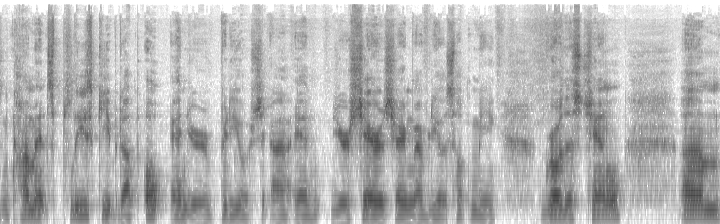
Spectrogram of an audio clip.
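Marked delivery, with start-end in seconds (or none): none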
